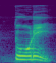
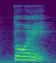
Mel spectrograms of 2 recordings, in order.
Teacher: पश्चिमी हिंदी की ड और ढ ध्वनियां पूर्वी हिंदी में र तथा रह में परिवर्तित हो जाती, जैसे पश्चिमी हिंदी में कहा गया तोड़े और हिंदी में तोरे, पूर्वी हिंदी में तोरे, जैसे उसने आम तोड़े, ठीक, वो तोरे, तोड़े की जगह पर तोरे।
